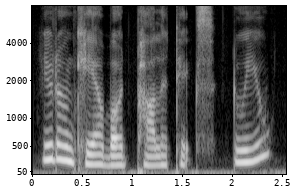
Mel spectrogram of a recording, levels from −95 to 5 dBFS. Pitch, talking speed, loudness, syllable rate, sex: 210 Hz, 165 wpm, -15 LUFS, 4.7 syllables/s, female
